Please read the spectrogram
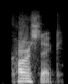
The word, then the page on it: carsick: American English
